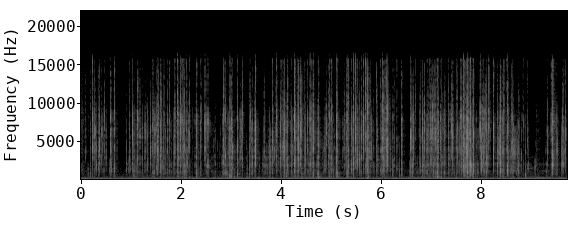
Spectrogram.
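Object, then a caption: Thin clear plastic bag with a soft squishy toy inside. A small clear plastic bag holding a pink pig squishy toy is crinkled and squeezed with fingertips and long nails. Dense, bright crackling and sharp crinkles fill the clip over a faint, steady low hum.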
